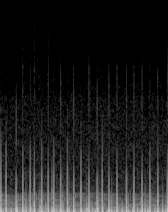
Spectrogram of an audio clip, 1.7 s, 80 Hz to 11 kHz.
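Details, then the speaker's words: Needle EMG on a volunteer's arm muscle, recorded on a Neuro-MVP-micro system while he presses against the examiner's hand near the elbow: rapid, regular crisp popping at about 14 per second from normal motor unit potentials. "то есть мы с вами видим как раз вот эти потенциал двигательных единиц которые машина программа автоматически нам находит наша записи мы включаем накопление сигнала"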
